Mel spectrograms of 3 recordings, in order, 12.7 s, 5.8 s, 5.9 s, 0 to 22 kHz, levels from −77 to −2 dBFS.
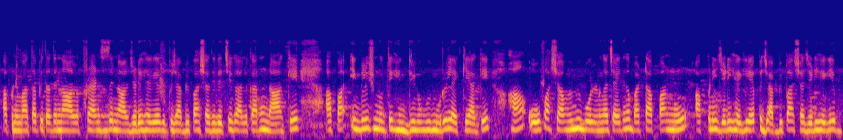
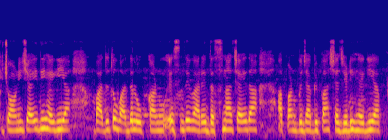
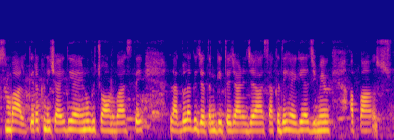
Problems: none marked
